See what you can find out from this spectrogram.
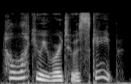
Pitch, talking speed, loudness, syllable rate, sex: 250 Hz, 275 wpm, -16 LUFS, 8.4 syllables/s, female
